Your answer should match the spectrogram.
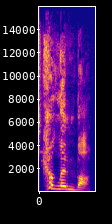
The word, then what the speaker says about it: kalimba: How do I pronounce? Is it I think kalimba? it's kalimba.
